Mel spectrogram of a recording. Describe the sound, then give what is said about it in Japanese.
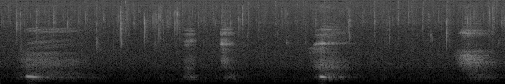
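Rain falls as a soft, faint patter, a low steady hiss of drops broken by a few slightly louder swells, with no voices over it. “雨の音、心地いい。”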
